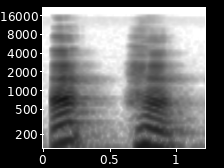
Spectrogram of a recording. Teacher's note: from aqsa al-halq you get two voices of hamza and ha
